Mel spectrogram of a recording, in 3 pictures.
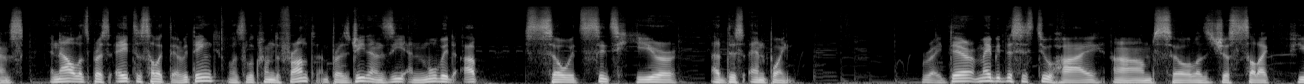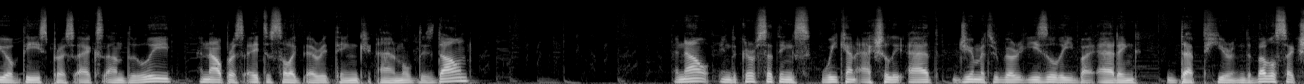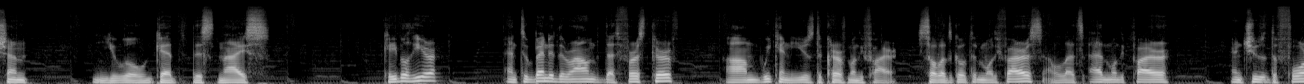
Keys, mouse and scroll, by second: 1.1 Tab, 1.1 shift+middle click, 1.1 a, 2.1 KP_1, 3.2 g, 3.4 z, 5.8 click, 7.9 scroll down 1, 8.1-9.1 shift+middle drag, 11.4 click, 13.2 x, 14.6 click, 14.8 a, 15.2 a, 15.9 g, 15.9 z, 18.7 shift+click, 19.2 middle click, 19.5 Tab, 20.3 click, 20.9-22.0 scroll down 2, 22.0 click, 22.8 scroll down 2, 24.1-25.3 shift+drag, 25.5-26.5 scroll up 5, 26.7 shift+click, 28.0-29.4 shift+drag, 29.7 scroll down 3, 30.1-30.8 shift+middle drag, 33.3-35.3 scroll down 2, 35.3 click, 36.7-39.1 drag.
